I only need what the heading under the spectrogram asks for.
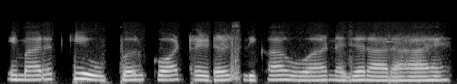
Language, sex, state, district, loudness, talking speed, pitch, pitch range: Hindi, female, Uttar Pradesh, Lalitpur, -15 LUFS, 145 wpm, 205 Hz, 195-215 Hz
